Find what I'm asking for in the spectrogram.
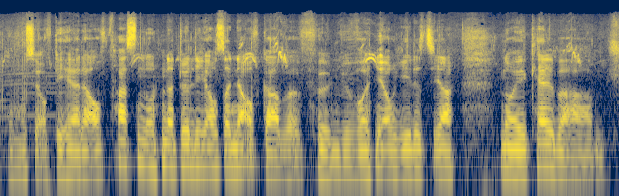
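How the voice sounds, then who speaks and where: Over music in the background, a man with a fairly low pitch talks at a very fast pace with fairly even intonation. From Mecklenburg, Waren. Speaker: nature education farm worker. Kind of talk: guided tour.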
